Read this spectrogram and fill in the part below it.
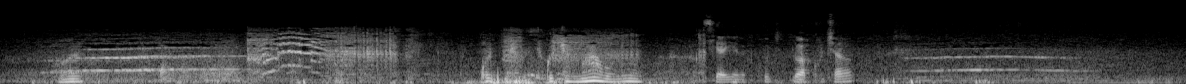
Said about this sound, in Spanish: el hum Ha hecho acto de presencia en dos ciudades argentinas, Cipolletti y Neuquén. Durante la madrugada los vecinos comenzaron a escuchar un fuerte ruido que describieron como el de una gigantesca trompeta.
